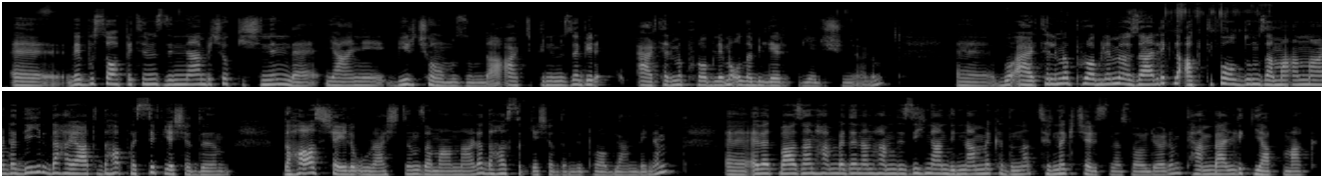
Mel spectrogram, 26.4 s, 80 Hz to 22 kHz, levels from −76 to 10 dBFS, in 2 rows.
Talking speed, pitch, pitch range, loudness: 135 wpm, 195 Hz, 170-215 Hz, -30 LUFS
